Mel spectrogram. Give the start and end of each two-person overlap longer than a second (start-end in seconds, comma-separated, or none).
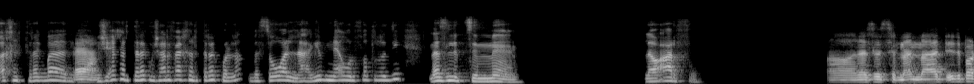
none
